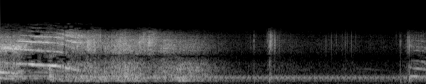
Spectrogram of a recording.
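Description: A scream that falls in pitch and fades away within the first second, the sound of a man dropping into a pit in a cave. A dull rumble follows, then a faint low hum.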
